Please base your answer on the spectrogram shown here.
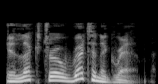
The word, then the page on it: electroretinogram: British English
